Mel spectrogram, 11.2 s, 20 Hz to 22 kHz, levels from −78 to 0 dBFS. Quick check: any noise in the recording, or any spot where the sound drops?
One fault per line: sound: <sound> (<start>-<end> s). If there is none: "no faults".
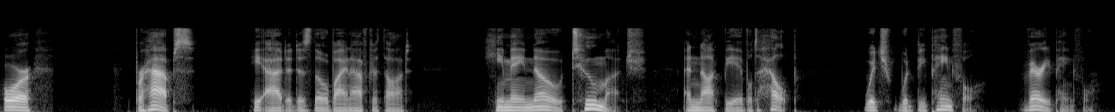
no faults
